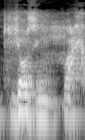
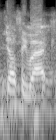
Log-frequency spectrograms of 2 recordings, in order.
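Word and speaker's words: Jóźwiak: The two Polish lads, Bielik and I can't pronounce the other lad's name because it's Jozy Whack or something. Kamil Josiwak. That's it.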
